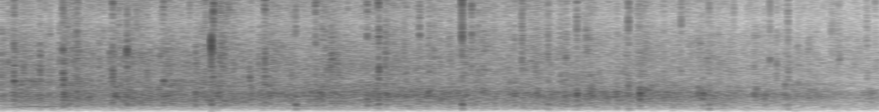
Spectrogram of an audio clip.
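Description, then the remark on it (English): An audience applauds steadily after hearing that a daughter has become a resident assistant at Liberty University. The applause is a dense wash of many hands clapping at once that holds an even, fairly loud level throughout without fading. “You're clapping for that, but now she wants the car.”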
